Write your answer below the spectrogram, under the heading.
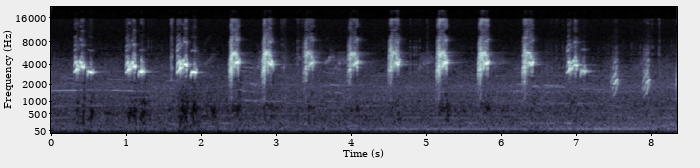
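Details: Long-tailed shrike singing in tutor material for other songbirds: a few quick paired chirps, then single sharp, high notes spaced just over half a second apart, with faint low hum behind.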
